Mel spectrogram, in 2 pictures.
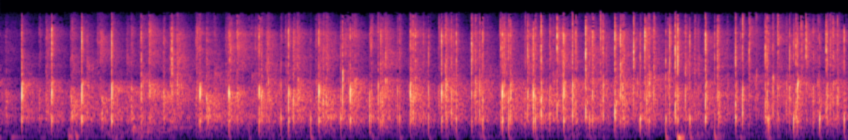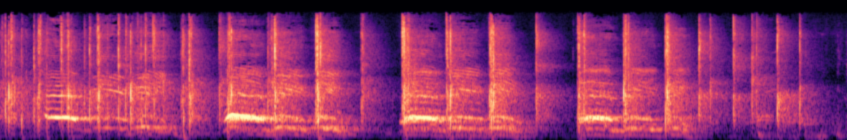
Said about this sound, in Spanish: Por favor, no, no, ahora por favor pueden pararse, vamos a tener otro aplauso gigante, creo que esto puede ser algo.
